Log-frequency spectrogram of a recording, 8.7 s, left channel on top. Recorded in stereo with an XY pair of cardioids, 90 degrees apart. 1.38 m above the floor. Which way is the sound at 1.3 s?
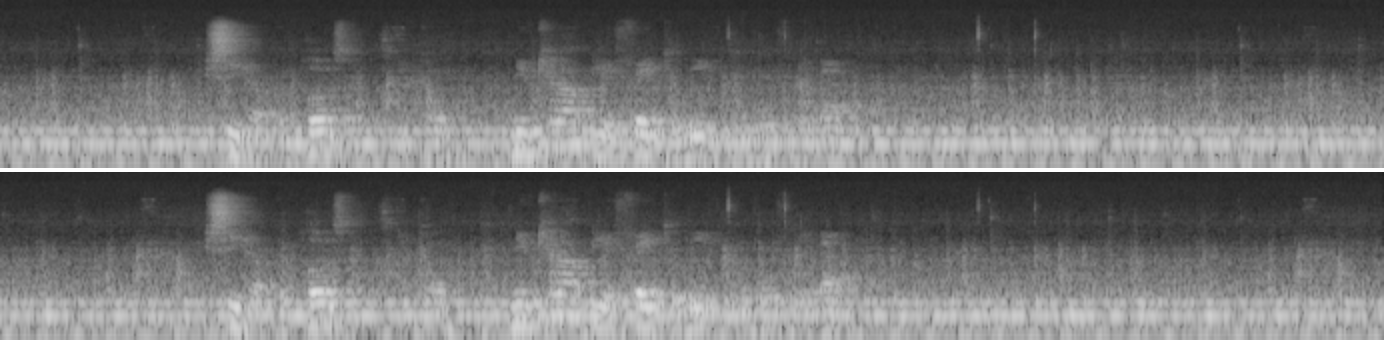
15° right.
